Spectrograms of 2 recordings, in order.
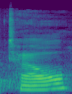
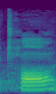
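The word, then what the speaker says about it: tau: is another protein called the towel or the tall depending how you want to pronounce it protein strips of it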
